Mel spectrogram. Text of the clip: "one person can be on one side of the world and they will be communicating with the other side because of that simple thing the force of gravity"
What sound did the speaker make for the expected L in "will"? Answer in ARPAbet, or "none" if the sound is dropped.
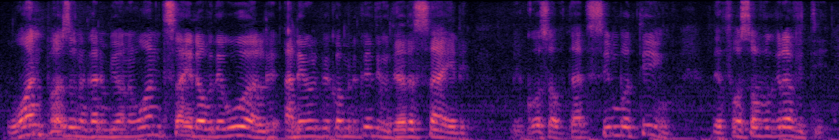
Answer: L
